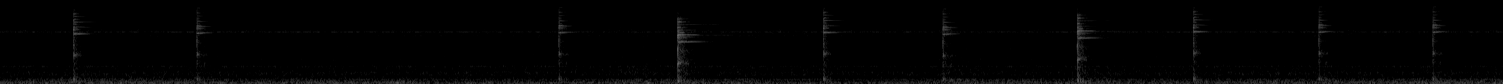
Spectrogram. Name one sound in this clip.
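A hammer strikes hot metal on an anvil with a ringing clang.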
